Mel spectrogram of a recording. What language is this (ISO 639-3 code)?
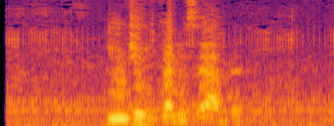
por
